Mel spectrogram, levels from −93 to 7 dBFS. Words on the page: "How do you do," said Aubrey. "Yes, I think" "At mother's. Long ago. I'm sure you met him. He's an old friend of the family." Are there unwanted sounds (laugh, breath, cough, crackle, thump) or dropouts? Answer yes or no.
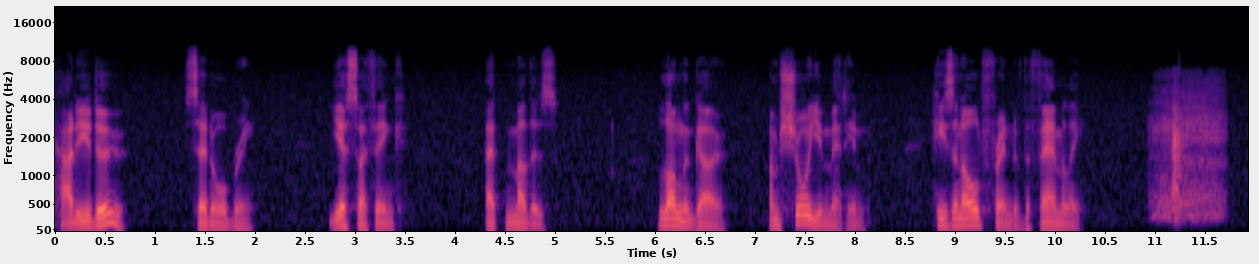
yes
